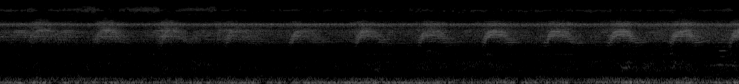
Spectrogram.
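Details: A cicada in the Yongsan Family Park bamboo grove on a summer day repeats a short swelling, rising-then-falling buzzy phrase about every 0.6 seconds, over a softer background hiss of other cicadas.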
